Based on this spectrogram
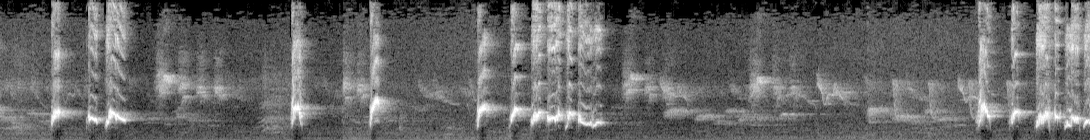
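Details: A red-whiskered bulbul from Thailand sings southern master-style song for exciting caged birds and teaching young birds. Repeated short phrases of bright, downward-slurred whistles sound over soft background bird calls and a low hum.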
